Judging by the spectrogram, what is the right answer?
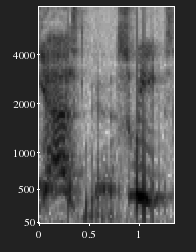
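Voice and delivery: very high, mild, scream-like screech. Retelling a scary film scene in a tunnel: imitating someone screaming. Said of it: "he's, like, screaming at them and he's like".

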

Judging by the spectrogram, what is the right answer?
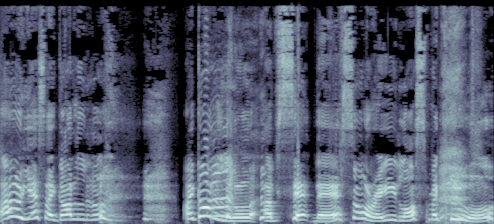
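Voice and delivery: high-pitched, slow bear voice. Imagining the bear apologizing for getting upset: Paddington voice. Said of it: "just Paddington who's just like".

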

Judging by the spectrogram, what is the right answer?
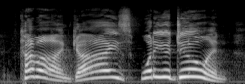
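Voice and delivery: very high, very loud, drawn-out cowboy drawl. Asked whether you can do Woody while talking about a movie, do a Woody impression. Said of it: "Woody impression?".

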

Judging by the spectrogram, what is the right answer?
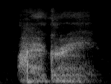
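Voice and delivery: seductive whisper. Agreeing with the other speaker's prediction, in a seductive whisper. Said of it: "Why are you whispering things so seductively?".

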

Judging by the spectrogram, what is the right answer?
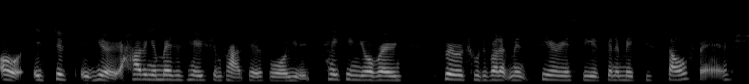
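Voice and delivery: ordinary delivery

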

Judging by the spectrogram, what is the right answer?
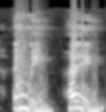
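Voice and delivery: plain

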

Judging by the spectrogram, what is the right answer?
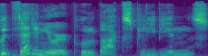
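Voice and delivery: very poor put-on nerdy comic-shop clerk voice. On a podcast, sign off on an upcoming book in a bad Comic Book Guy impression. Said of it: "That was the worst comic book guy from The Simpsons ever".

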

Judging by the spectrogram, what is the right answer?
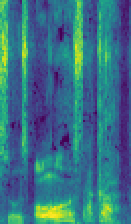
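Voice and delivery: Osaka said high and loud in mock Japanese accent.

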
